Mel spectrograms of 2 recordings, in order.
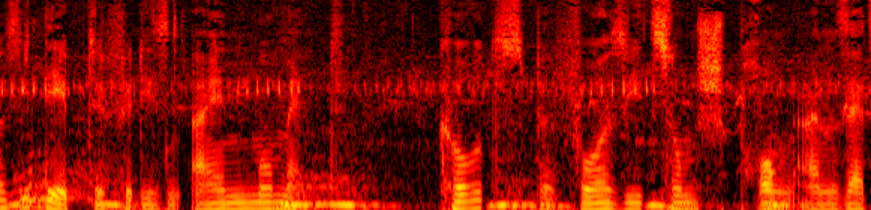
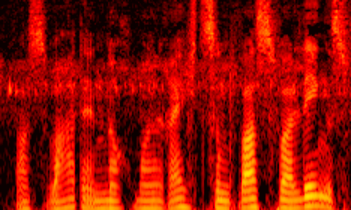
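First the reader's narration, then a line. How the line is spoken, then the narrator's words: Asking oneself. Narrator (German): fragte sich Bea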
